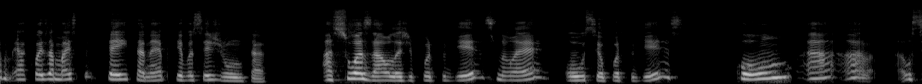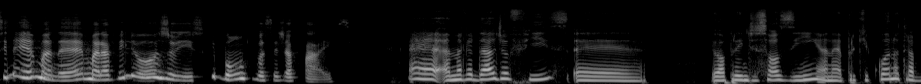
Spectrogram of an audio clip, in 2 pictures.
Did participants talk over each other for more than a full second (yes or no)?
no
